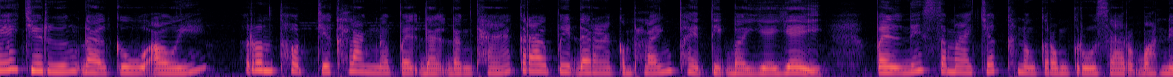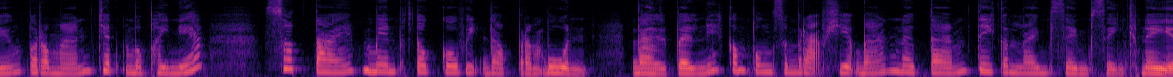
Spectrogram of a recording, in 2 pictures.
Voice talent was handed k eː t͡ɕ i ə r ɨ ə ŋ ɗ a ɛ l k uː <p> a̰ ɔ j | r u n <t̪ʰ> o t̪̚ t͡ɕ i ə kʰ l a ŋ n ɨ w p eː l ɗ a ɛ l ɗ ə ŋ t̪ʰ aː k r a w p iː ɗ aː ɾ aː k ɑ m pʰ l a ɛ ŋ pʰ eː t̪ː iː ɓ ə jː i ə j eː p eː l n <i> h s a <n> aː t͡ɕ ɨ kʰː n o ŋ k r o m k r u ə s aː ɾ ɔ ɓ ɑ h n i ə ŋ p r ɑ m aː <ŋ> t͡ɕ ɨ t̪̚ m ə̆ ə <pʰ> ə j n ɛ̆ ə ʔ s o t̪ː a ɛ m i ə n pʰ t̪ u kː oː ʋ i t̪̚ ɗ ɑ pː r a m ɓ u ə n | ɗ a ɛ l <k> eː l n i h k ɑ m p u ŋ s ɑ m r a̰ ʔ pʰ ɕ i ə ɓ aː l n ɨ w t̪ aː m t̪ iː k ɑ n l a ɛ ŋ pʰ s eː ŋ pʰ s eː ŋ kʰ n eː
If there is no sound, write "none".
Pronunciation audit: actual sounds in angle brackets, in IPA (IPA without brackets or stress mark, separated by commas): ʔ, t̪ʰ, i, m, n, pʰ, p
